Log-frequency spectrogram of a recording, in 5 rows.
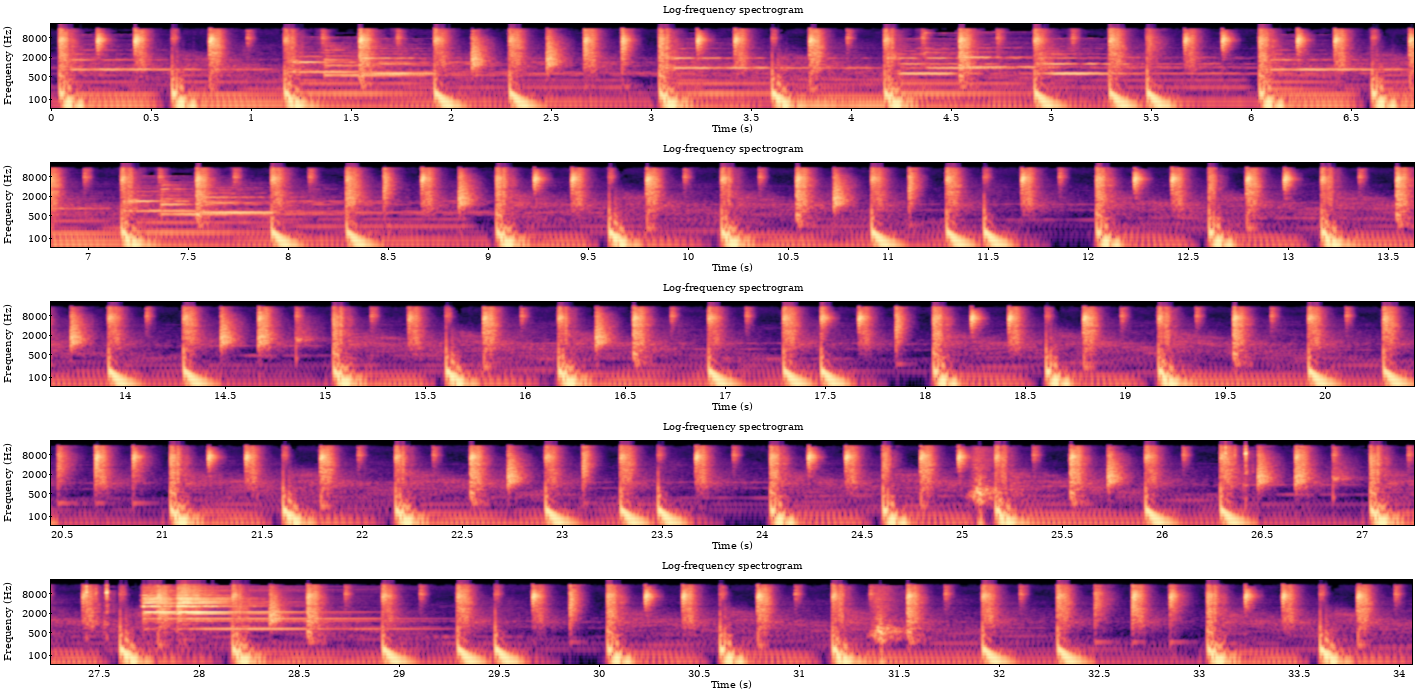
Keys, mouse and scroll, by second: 9.7 click, 12.6 shift+click, 14.6 shift+right click, 17.6 click, 18.9 shift+click, 22.2 shift+right click, 24.0 click, 27.1 scroll up 1, 27.7-28.0 scroll down 1, 28.7 scroll up 1, 30.1 click.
